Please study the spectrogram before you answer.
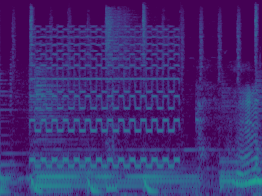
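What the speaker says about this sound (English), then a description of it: "The phone is ringing." A telephone rings inside a video game, a synthetic warbling ring repeating in bursts for about two seconds, loud and close, followed by a short change of tone.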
